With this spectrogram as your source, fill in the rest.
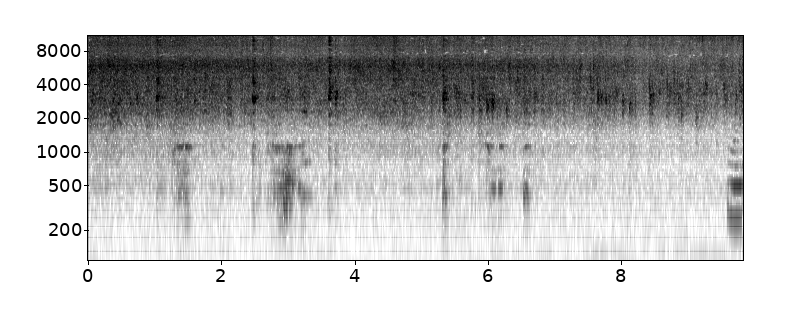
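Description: Chopped medium-sized tomato going into hot spices fried in a pan, a loud continuous sizzle with repeated stirring clatters and scrapes throughout.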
